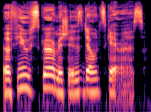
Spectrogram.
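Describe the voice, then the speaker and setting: A guarded fantasy traveller, a man who stays cool and protective, as a woman narrator reads him. His voice is low-set and firm, in a dry recording. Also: slow, creaky, dry recording, heavily acted.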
